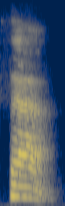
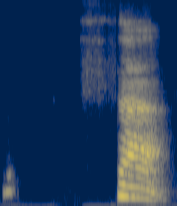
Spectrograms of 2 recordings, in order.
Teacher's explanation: जबान की नोक ऊपर के दांत के किनारे को लगेगी, तो सा की आवाज आएगी। सा, हवा बाहर निकलेगी।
